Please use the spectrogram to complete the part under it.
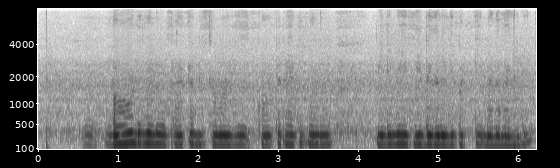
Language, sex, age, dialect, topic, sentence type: Kannada, male, 31-35, Coastal/Dakshin, banking, statement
